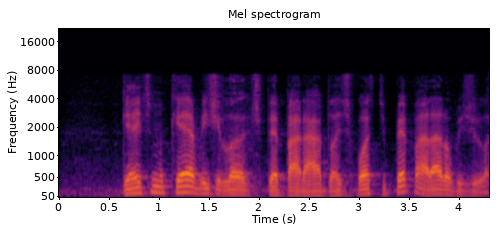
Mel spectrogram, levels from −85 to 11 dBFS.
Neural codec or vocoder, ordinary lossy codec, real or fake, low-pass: codec, 16 kHz, 1.1 kbps, Voila-Tokenizer; none; fake; none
